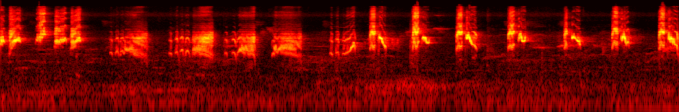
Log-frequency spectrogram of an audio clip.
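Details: ['Long-tailed shrike lure song for a bird that will not sing: harsh scratchy phrases at first, then a regular series of sharp, high downslurred notes about every half second.']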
